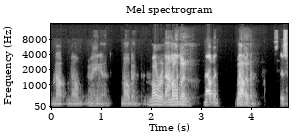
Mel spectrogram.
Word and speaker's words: Melbourne: Uh Melbourne is how you say that pronounced. You don't pronounce the L. Mel Mel. Hang on. Melbourne. Melbourne.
